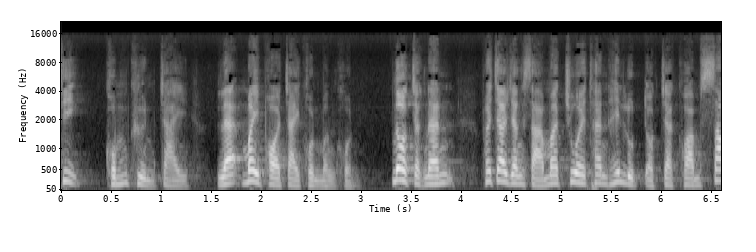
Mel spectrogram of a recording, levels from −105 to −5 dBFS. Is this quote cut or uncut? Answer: uncut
